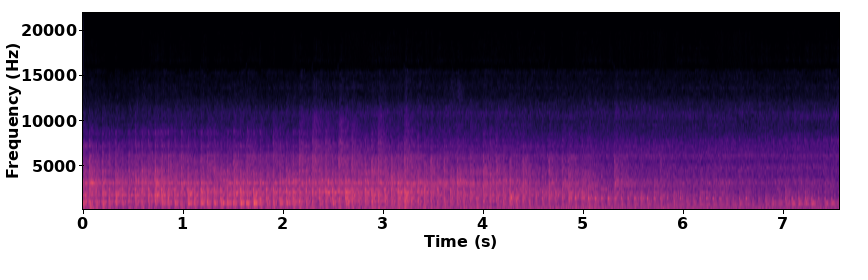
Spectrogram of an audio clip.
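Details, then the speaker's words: Fusheng HTA-100 air compressor: loud hard knocking about three times a second over the clatter when the tank has no pressure, quieter once pressure builds; machine otherwise runs normally; owner suspects the rod set, teardown pending; connecting rod bearing knock. "ไม่มีแรงดันอยู่ในถังอ่ะมันจะดังลั่นเลยไม่รู้มาจากอะไรน่าจะเป็นชุดทุกข้อเดี๋ต้องรื้อแล้วแต่เครื่องใช้งานดีนะไม่มีปัญหา"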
